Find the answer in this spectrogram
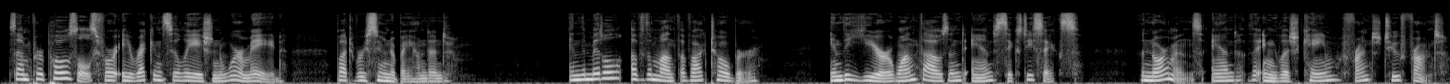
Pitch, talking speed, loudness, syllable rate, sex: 180 Hz, 150 wpm, -17 LUFS, 4.8 syllables/s, female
